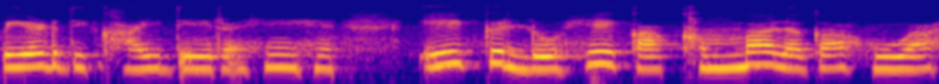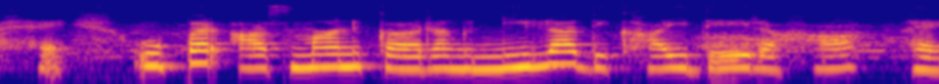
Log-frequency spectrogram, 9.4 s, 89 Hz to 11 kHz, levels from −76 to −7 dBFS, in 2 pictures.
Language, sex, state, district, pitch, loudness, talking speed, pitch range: Hindi, female, Uttarakhand, Tehri Garhwal, 230 Hz, -19 LUFS, 135 wpm, 220-250 Hz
